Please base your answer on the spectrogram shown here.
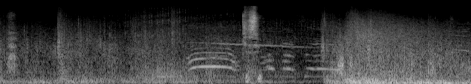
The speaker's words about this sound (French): Les Boches nous ont tendu un piège et ils ont bougé leur artillerie. Elle n'est pas à 5000 yens, elle est ici.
